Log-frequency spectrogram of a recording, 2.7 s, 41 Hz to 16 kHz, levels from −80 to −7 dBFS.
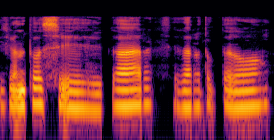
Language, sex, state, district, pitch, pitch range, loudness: Chakma, female, Tripura, Unakoti, 175 Hz, 165-180 Hz, -20 LUFS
